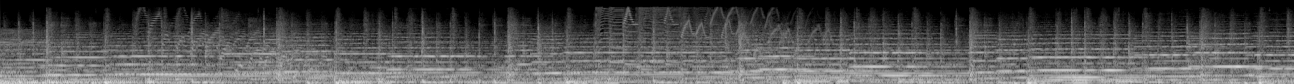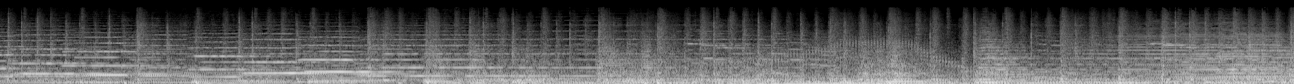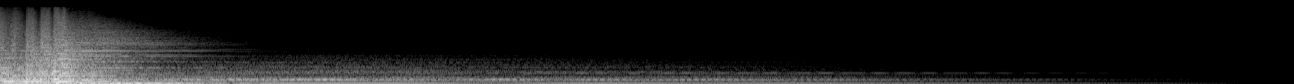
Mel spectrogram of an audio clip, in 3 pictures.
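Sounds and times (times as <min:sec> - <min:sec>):
war action theme music: 0:00.0 - 0:27.4.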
